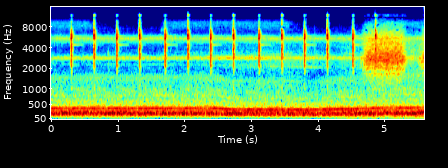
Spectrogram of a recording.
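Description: A turn signal ticks at a steady quick pace, then stops.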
